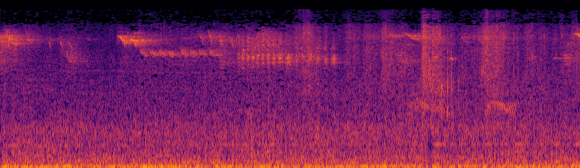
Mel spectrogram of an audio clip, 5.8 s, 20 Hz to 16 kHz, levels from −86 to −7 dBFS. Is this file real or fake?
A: real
